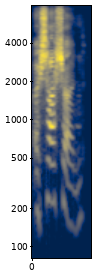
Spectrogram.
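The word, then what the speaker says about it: Hashashin: Wine and Crime talks about it, but the way it's pronounced is like Ashashan.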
